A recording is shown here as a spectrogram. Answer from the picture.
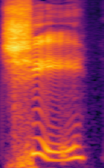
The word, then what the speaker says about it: qi: So the word qi is just the word energy in Chinese.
